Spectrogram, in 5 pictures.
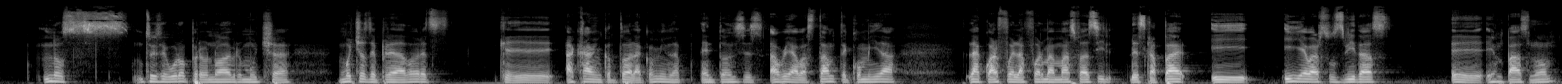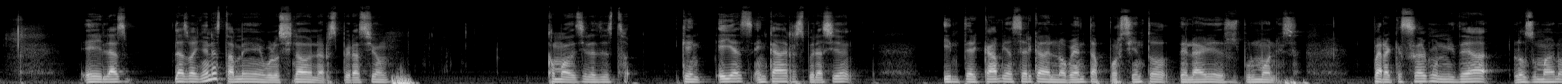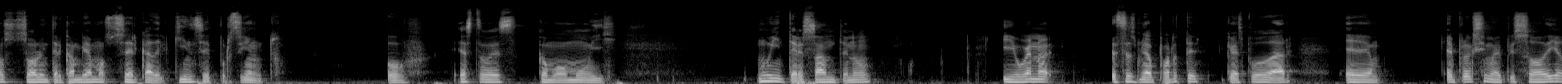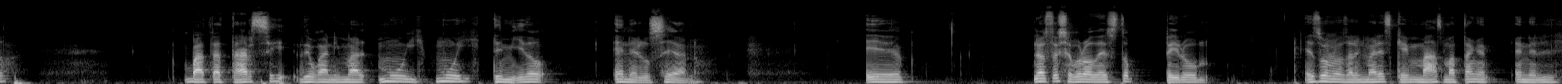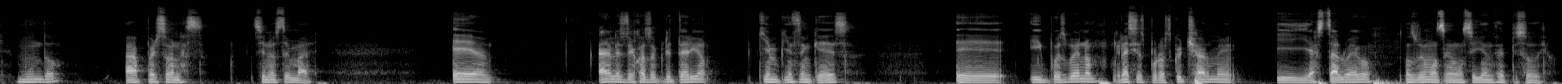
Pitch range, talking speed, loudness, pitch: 105-120 Hz, 125 wpm, -21 LUFS, 115 Hz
